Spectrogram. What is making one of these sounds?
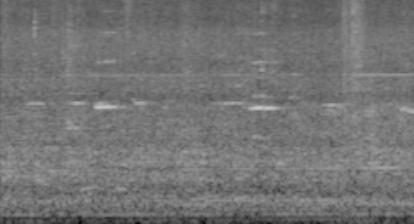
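A passing freight train roars by close alongside.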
